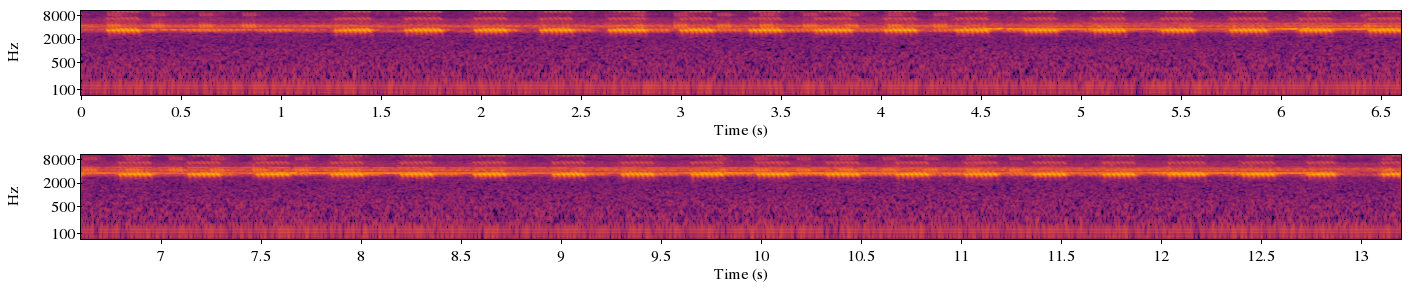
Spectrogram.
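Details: In Changnyeong, South Korea, autumn night grass insects chirp in a high, regular pulse near three beats per second, backed by a dense continuous insect trill and a faint steady hum.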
